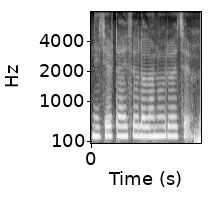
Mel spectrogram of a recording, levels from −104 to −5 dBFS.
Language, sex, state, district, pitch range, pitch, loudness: Bengali, female, Assam, Hailakandi, 215-220 Hz, 215 Hz, -12 LUFS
